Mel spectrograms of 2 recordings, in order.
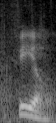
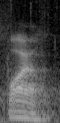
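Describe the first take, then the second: First: The vowel sounds like the one in 'feel'. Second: The vowel sounds like the one in 'file'.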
